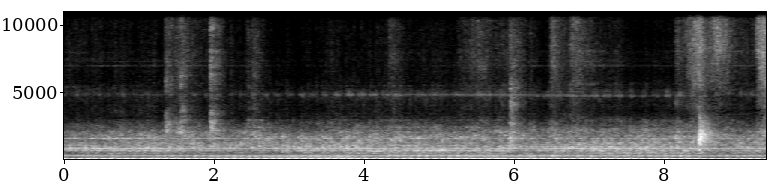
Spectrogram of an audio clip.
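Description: Split air conditioner outdoor unit running, its compressor giving a steady low hum with a few light clicks.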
